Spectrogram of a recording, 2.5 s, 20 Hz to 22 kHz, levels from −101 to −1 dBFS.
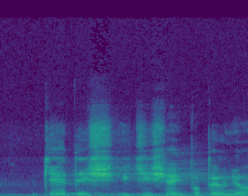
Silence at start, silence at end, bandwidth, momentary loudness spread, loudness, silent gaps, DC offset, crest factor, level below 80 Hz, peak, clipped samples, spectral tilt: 0 s; 0 s; over 20 kHz; 8 LU; -36 LUFS; none; under 0.1%; 18 dB; -62 dBFS; -20 dBFS; under 0.1%; -2 dB/octave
